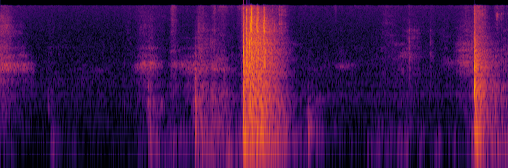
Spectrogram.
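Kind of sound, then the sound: household object, door slamming shut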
